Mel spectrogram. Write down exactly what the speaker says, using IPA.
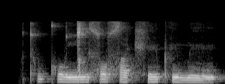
tʰ u kʰ o ŋ͡ǀ ɯ s u sˤ e t͡ʃʰ e pʰ ẽ m ẽ

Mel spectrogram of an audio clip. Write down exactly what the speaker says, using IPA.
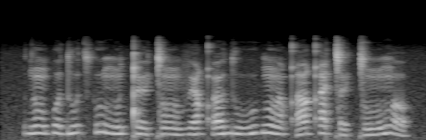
d õː p o d u t͡sʼ u ŋ ũ ǃ ø ǀ õː v ø qʼ u d uː ɡ õː qʼ ʌ qʼ ɛ ǀ ø ǀ ũː ŋ ɔ

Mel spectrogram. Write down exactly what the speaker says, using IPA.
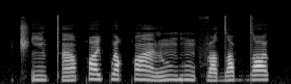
t͡ʃʼ ĩ˨ l tʼ ã˨˦ qʷ i˦ p ʊ˦ qʷ ã˦˨ l ũ˦ ɡ ũ˦˨ f u˨ dˤ u˦ b dˤ ʊ˦

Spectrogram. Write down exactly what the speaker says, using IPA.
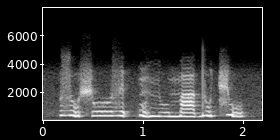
z ṵ˦˨ ʃ o˦ ʊ̯ z ɪ˦ ʔ k ũ˦˨ ɲ u˨ m ä˨ d ṵ˦˨ t͡ɕ ṵ˦˨

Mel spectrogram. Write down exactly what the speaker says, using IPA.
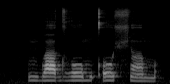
m b a dʱ o m kʼ o ʃ ɐ̃ m

